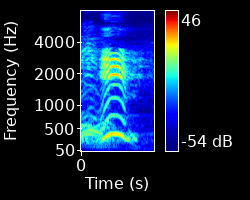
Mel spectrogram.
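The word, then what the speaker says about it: him: হিমের উচ্চারণ দুটা। কয়টা? আমেরিকান ইংলিশে এইচ এর উচ্চারণ হ। বলো হিম। এই হিমটা তো অবজেক্ট। হিমটা কি? এইচ আই এম, তাই না? এই হিম। এই হিমের উচ্চারণ আবার বাক্যের মধ্যে হলে ইম উচ্চারণ করে। কি উচ্চারণ করে? বলো ইম। আমরা বলি হিম। আর ব্রিটিশ ইংলিশ উচ্চারণে বলে ইম। তাড়াতাড়ি বলে ইম।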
